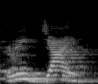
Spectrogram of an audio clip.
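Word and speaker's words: resign: इसको बोलेंगे रिजाइन, क्या बोलेंगे रिजाइन, जी आपका क्या है, साइलेंट है।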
